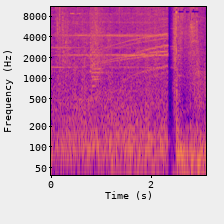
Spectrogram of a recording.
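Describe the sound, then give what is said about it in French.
An explosion in the video game Dead Island 2: a loud, dense roaring blast sustains throughout, drops out abruptly for a split second, then surges back just as strong. “C'est exactement comme dans Lost. Ça aspire un truc et ça explose.”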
